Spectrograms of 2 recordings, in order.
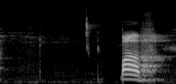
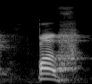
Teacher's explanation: জিহ্বার আগা থেকে একটু আগে বাড়িয়া তার বরাবর উপরে তালের সঙ্গে লাগে উচ্চারণ হবে কাফ।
